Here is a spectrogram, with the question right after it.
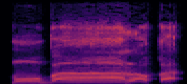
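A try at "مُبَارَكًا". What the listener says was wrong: Kenapa mubaraka? Mubarakan. Kecuali dihentikan ya. Kalau dihentikan, mubaraka. Jadi panjang betul.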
